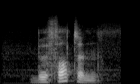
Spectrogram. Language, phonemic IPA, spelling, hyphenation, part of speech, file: Dutch, /bəˈvɑtə(n)/, bevatten, be‧vat‧ten, verb, Nl-bevatten.ogg
- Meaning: 1. to contain 2. to comprehend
